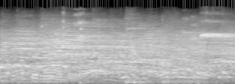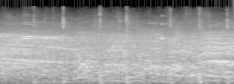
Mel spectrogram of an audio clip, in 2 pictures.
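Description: Murmur of many overlapping voices in a gym hall, with volleyballs bouncing now and then on the hard court floor.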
